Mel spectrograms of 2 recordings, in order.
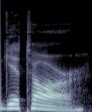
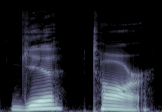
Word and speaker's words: guitar: GU represents the sound g here. The U prevents the G from being followed by the letter I. When G is followed by EI or Y, it will oftentimes represent its second sound.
